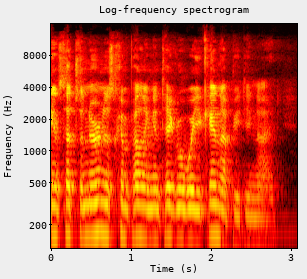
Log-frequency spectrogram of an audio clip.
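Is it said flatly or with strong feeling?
flatly. It is said flatly, without much feeling.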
